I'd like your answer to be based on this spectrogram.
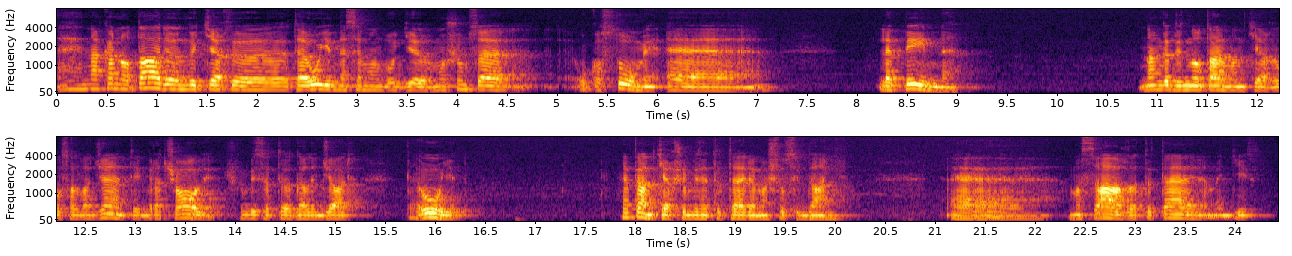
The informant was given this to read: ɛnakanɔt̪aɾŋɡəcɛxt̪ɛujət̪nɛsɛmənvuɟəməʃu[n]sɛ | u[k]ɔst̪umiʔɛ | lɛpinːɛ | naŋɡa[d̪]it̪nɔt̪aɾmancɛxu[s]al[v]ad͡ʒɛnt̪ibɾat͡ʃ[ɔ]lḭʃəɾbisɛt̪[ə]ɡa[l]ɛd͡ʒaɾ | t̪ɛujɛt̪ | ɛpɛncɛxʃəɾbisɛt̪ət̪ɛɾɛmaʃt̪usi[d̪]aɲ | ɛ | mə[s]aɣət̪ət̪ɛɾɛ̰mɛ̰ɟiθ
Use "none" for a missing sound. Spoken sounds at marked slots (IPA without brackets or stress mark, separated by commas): m, k, d̪, s, v, ɔ, ə, l, d̪, s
